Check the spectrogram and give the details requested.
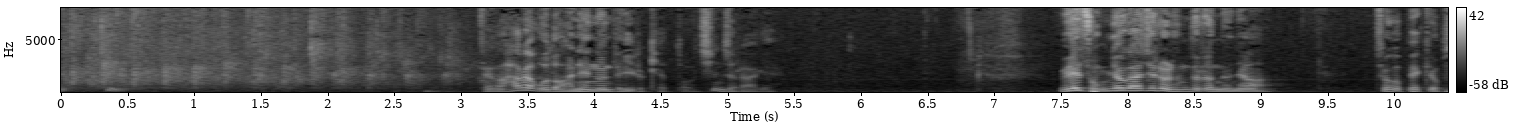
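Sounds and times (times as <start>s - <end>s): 
audience applause: 0.0s - 3.2s
speech: 3.2s - 5.5s, 7.5s - 9.2s, 9.8s - 10.3s.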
